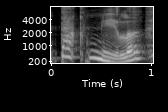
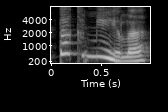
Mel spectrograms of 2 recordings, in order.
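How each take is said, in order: First: High, sweet mock admiration; cooing turkey hens. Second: Higher, sweeter gushing; cooing turkey hens. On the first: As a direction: gush over it like a silly turkey hen. (умилённые индюшки) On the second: Acted. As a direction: gush even more, rising. (ещё выше, с умилением) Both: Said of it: "шейками покивали и сказали".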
